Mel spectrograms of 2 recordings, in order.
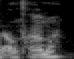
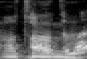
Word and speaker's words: Altama: Altama. Yeah. Altama.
